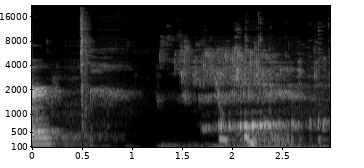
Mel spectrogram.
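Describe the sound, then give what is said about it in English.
After a sharp click and a brief moment of silence, water starts running or pouring as someone gets water to drink, a steady splashing hiss that continues to the end, with faint voices in the background. “Let me get us some water while we're up.”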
